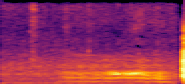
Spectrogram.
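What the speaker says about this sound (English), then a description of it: "my cat likes to sit on me when I edit sometimes" A pet cat sits on someone's lap indoors and purrs steadily and softly throughout, a low continuous rumble, ending in a brief louder noise at the very end.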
